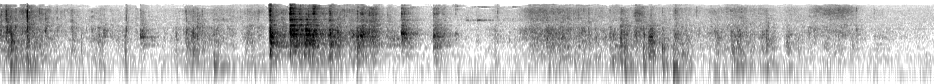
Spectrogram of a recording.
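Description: Dry Cinnamon Toast Crunch Blasted Shreds cereal poured from the box into a bowl, the pieces rattling in in several spurts, the loudest about a second and a half in.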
